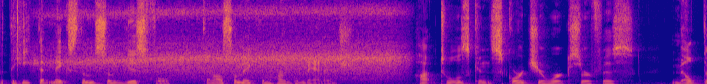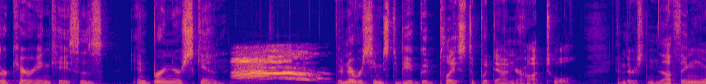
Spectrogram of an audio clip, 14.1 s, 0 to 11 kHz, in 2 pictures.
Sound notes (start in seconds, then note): 9.4 scream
